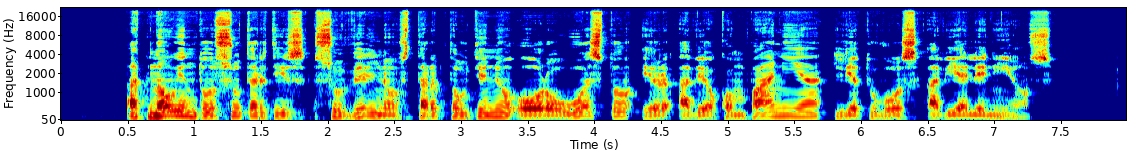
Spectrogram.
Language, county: Lithuanian, Kaunas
